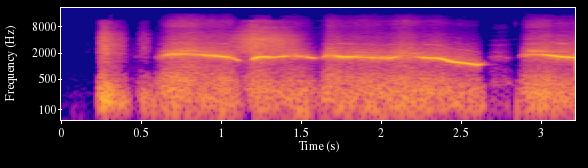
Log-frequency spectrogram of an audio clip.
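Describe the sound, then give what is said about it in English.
A person whistles a steady, sustained tone in several long phrases, with brief gaps between them and a slight downward slide near the end, fairly loud with no talking; the whistling is used to get a nervous young child to pee. “The grandmas, they whistle.”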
